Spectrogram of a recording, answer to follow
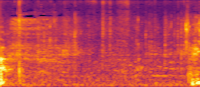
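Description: Mostly quiet room with a few faint handling clicks as hands grip and twist the lid of a small candle container that will not come open.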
